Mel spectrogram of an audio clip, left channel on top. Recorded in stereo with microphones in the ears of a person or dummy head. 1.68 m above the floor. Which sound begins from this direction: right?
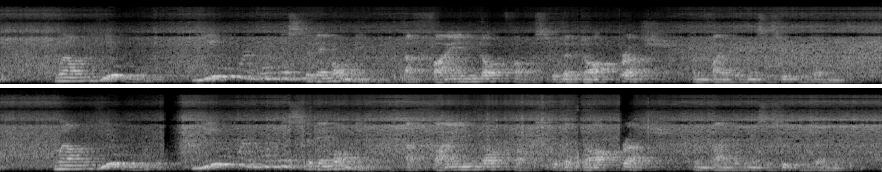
A woman speaking, at 0.5 s.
